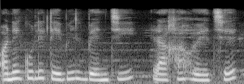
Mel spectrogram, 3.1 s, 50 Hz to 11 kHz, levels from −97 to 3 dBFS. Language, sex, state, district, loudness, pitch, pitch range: Bengali, female, West Bengal, Alipurduar, -14 LUFS, 240 Hz, 225-260 Hz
